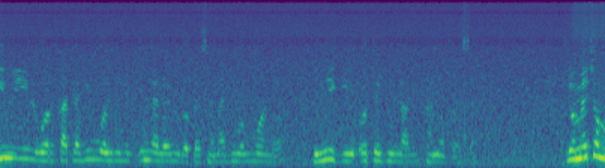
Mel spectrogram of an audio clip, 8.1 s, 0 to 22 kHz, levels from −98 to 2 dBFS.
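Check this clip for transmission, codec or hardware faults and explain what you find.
The faults come from noise suppression, not from transmission or hardware. The room noise, sitting about 14 dB under the speech, is part of the recording.

Noise suppressor artifacts run through the whole clip. The background sinks between phrases, because frame-by-frame band gating cuts steady noise by about 18 dB.

Speech cut by the noise suppressor occurs from 0.06 to 3.8 s and again from 4.45 to 6.36 s. Quiet syllables and word endings sound swallowed, for about three seconds and then about a second and a half, dropping by up to about 19 dB, because the suppressor mistakes them for noise.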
